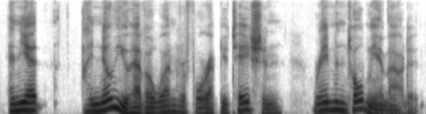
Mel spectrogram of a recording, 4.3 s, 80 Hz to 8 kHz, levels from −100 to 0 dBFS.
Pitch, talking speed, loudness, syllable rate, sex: 120 Hz, 185 wpm, -17 LUFS, 6.2 syllables/s, male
